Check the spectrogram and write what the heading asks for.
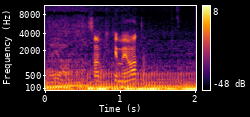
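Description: A motorcycle engine runs with a low, steady rumble as the bike rides away up the street. Brief snatches of voices come in about a second in.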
